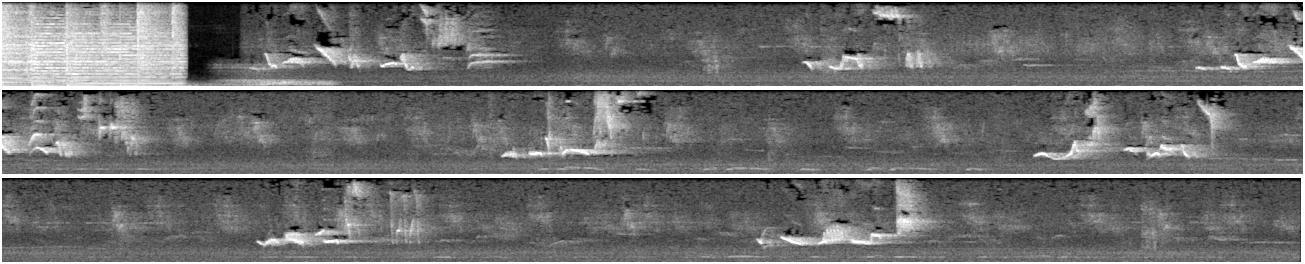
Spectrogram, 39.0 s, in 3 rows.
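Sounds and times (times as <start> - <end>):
bird warbling song: 1.9 - 5.0.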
